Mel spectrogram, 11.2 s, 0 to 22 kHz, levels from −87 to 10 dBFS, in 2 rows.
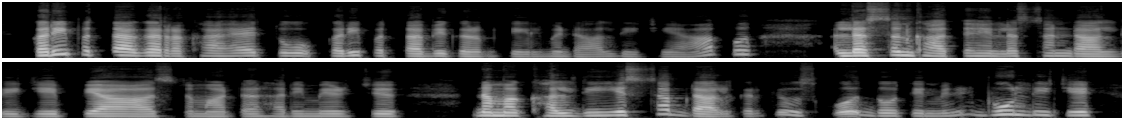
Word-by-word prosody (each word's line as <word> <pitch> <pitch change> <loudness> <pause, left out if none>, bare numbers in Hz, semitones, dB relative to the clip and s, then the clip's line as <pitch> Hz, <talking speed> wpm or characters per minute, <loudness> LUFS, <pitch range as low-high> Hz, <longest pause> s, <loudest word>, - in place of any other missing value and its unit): करी 245 +8 +8
पत्ता 245 -3 +5
अगर 210 -2 +4
रखा 175 +1 -4
है 195 +3 -2
तो 195 -2 -3
करी 190 +5 0
पत्ता 175 -2 -1
भी 175 +2 -4
गर्म 155 -1 -5
तेल 150 -1 -12
में 155 0 -12
डाल 145 +2 -13
दीजिए 145 -1 -18
आप। 265 - -7 0.4
लहसुन 210 +3 +7
खाते 185 -2 -1
हैं, 180 -1 -4
लहसुन 180 +1 -6
डाल 160 -2 0
दीजिए, 160 +1 -6
प्याज़, 165 -1 +3
टमाटर, 160 0 -6
हरी 160 0 -10
मिर्च, 165 0 -7 0.5
नमक, 210 -1 +6
हल्दी 190 +3 +1
ये 235 - +7
सब 245 +2 -3
डाल 160 -2 +4
करके 170 +2 -13
उसको 220 -8 -2
2-3 185 -3 -6
मिनट 220 +10 -11
भून 280 0 +3
लीजिए। 230 -2 -1
180 Hz, 195 wpm, -22 LUFS, 160-215 Hz, 0.5 s, करी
